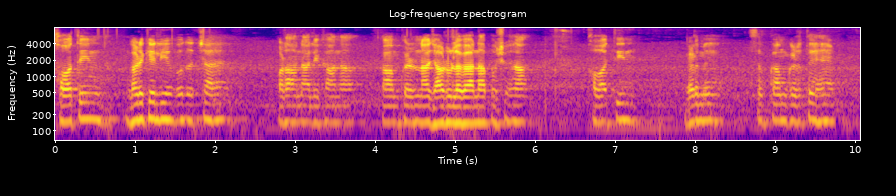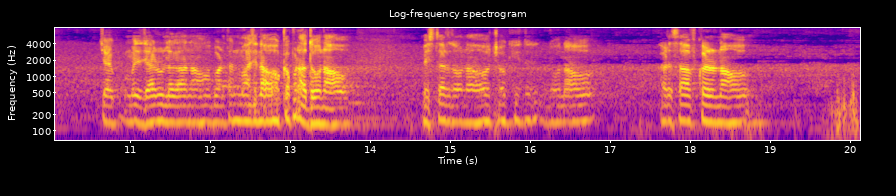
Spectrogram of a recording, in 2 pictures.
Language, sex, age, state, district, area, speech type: Urdu, male, 30-45, Bihar, Supaul, rural, spontaneous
